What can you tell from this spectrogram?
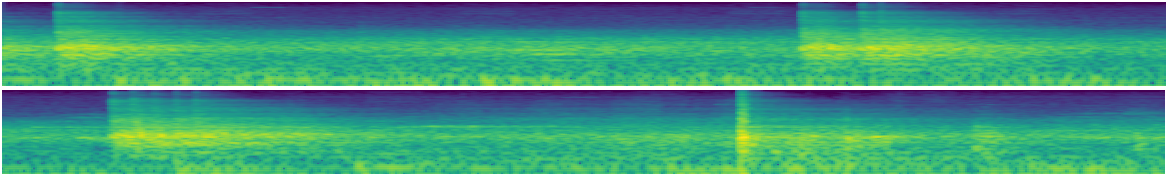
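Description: Airsoft guns firing in a bare concrete building: sudden reports at the start and about three and five seconds in, each ringing on for about a second, then one sharp crack near the end.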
